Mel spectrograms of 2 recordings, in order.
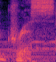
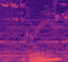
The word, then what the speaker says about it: Gris: have friends who call is it gree or Gris I'm always so bad at the pronunciation there call that one of their favorite games of all times gree I was correct let's go thanks m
